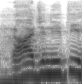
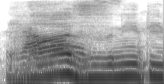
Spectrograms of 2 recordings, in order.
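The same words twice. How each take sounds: First: The first syllable has a plain 'j' sound. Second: The first syllable has a 'z' sound.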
